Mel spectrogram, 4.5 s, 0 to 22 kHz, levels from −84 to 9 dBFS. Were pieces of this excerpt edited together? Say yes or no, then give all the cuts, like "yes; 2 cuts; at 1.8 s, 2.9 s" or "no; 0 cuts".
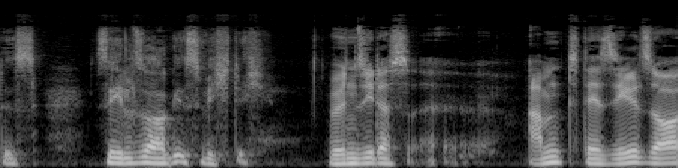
no; 0 cuts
